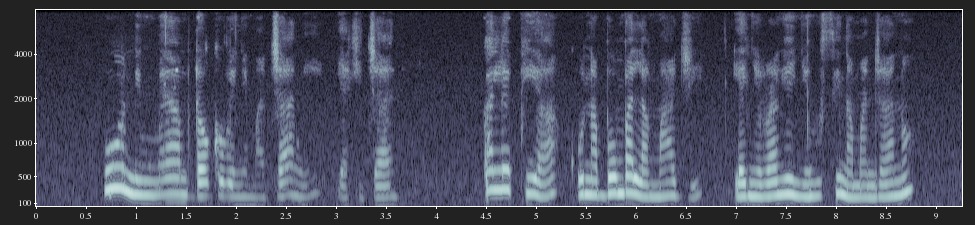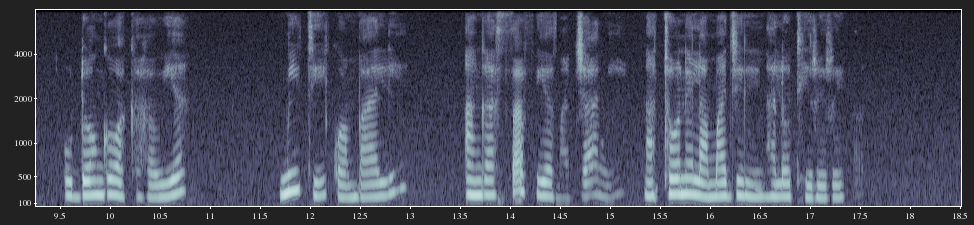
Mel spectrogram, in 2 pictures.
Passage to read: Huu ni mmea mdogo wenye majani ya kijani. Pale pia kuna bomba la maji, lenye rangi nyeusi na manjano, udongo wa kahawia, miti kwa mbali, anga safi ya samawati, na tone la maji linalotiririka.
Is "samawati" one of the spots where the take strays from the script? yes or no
yes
